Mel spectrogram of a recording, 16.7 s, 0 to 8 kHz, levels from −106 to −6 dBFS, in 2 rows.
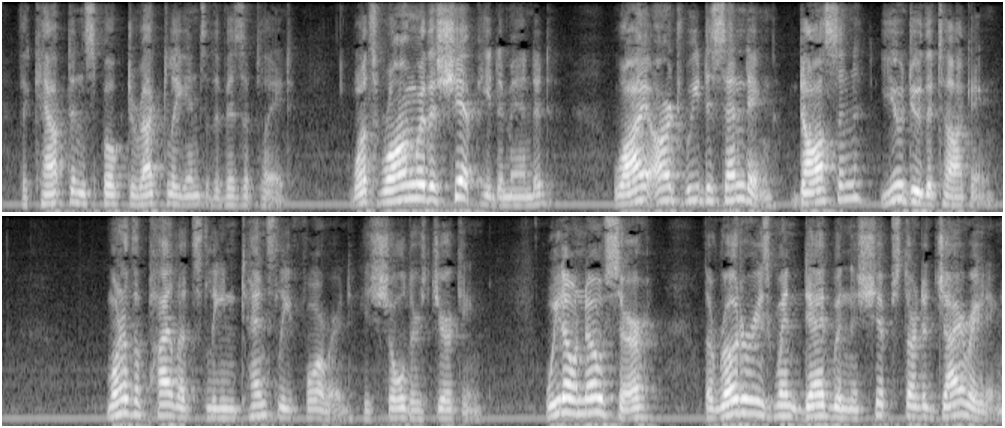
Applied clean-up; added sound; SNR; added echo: none; none; none; none.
